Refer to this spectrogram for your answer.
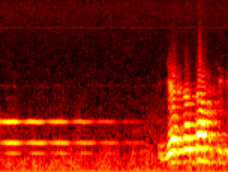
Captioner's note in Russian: закадровый голос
